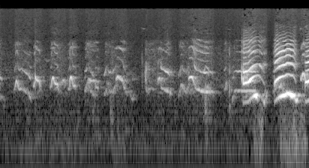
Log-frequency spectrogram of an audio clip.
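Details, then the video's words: Dogs barking loudly, heard as a run of short, high, harmonic yips with a falling inflection, about every half second, growing louder and sharper toward the end. "They are very barking loud"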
